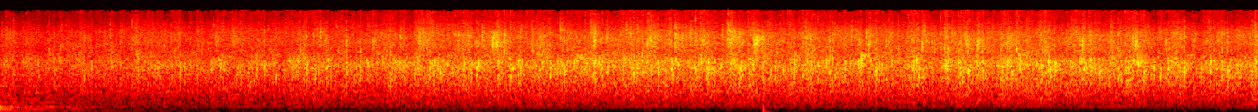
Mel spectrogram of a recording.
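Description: Audience applauding, swelling slightly over the first few seconds and then holding steady.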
